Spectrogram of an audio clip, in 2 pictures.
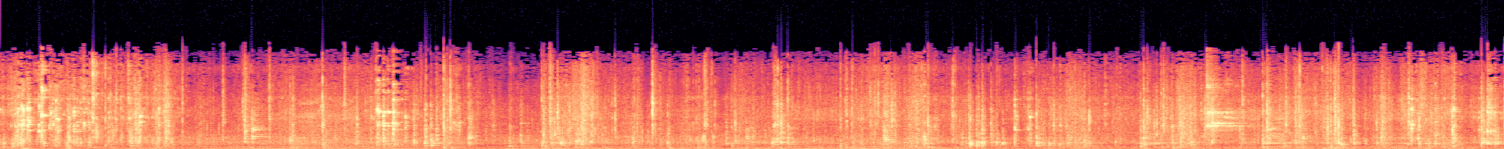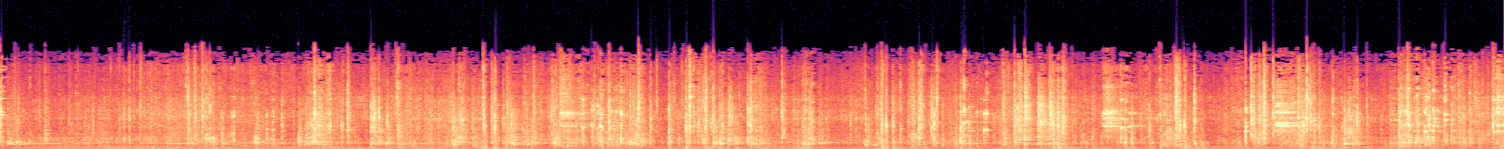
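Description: TOMRA reverse vending machines taking in drink containers: a steady motor hum from the machine, with frequent clinks and clatter as aluminium cans and plastic and glass bottles are fed into the chutes and carried inside.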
